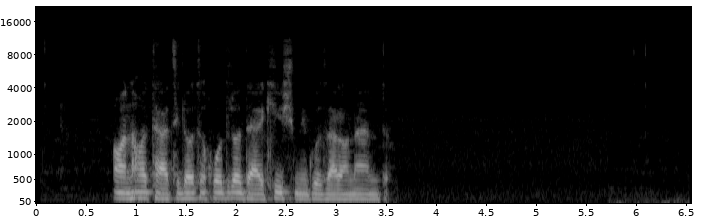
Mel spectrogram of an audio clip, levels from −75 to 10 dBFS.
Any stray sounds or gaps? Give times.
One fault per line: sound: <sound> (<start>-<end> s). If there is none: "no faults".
no faults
